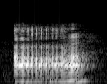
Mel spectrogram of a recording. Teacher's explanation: the third tone is the dipping tone, where you start high, go low, and come up high again. Something like ah.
